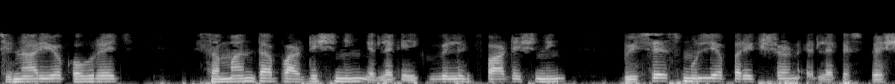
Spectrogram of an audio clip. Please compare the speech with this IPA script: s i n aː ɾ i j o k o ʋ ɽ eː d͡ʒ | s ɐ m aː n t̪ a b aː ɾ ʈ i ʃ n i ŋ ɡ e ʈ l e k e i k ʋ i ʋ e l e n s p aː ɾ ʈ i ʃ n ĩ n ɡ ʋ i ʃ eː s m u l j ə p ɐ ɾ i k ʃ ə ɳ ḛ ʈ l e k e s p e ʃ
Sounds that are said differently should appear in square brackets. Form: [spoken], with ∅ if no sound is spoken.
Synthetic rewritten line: s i n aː ɾ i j o k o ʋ [ɾ] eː d͡ʒ | s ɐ m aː n t̪ a [p] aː ɾ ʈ i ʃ n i ŋ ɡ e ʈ l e k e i k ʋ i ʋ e l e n s p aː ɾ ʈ i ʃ n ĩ [ŋ] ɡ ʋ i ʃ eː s m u l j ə p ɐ ɾ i k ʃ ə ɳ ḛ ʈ l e k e s p e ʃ

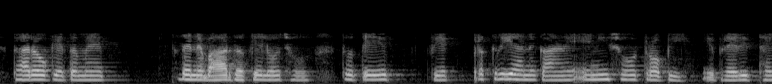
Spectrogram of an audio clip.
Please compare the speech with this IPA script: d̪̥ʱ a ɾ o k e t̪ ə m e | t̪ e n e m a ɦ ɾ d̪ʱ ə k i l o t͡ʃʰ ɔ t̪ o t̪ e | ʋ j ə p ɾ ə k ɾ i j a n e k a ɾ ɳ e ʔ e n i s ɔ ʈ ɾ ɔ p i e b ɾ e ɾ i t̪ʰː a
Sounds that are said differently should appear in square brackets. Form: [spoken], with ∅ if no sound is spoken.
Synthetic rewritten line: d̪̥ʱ a ɾ o k e t̪ ə m e | t̪ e n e [b] a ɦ ɾ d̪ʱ ə k [e] l o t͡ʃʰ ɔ t̪ o t̪ e | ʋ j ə p ɾ ə k ɾ i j a n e k a ɾ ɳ e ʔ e n i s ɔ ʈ ɾ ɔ p i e [p] ɾ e ɾ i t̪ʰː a

